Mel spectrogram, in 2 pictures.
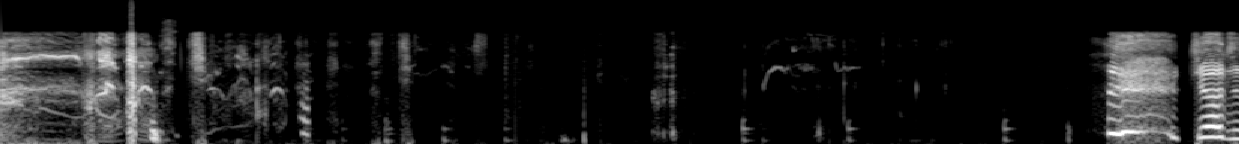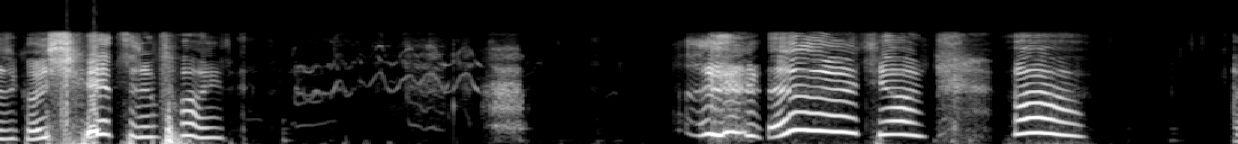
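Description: Young men laugh loudly over an online call.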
